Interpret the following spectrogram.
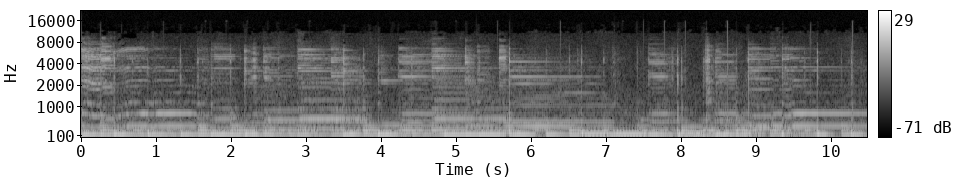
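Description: Solo electric slide guitar: a Fender Bullet played with a bottleneck slide, fingerpicked so that a steady low bass note rings under a melody whose notes glide between pitches.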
